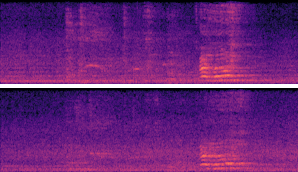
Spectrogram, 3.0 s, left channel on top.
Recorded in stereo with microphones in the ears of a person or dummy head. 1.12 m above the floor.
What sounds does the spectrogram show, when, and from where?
0.7 s laughter: 40° left (ahead or behind), 6.5 m; by 2.4 s 30° left (ahead or behind), 5.5 m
